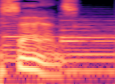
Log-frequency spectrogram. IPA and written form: sænz (Sans)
